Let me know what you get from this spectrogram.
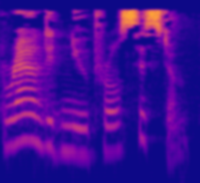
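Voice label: "grounded neutral system", English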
